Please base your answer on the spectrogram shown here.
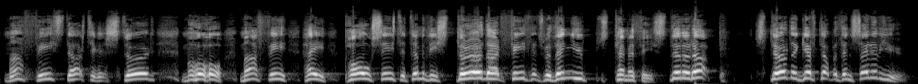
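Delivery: loud, high, rousing exhortation; stirred-up preaching. Real, not acted. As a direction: stir them up at full force. Preaches at full force.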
